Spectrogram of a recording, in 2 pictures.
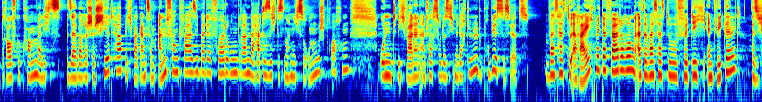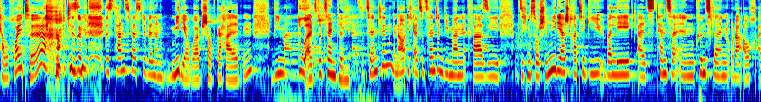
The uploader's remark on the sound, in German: Wir haben sie auf dem DIS-Tanzen Festival in Berlin zum Interview getroffen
